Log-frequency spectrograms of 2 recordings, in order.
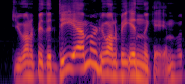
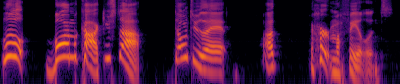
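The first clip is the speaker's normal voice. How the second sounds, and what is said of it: Put-on Southern American accent. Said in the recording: “His accent is generally southern.”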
